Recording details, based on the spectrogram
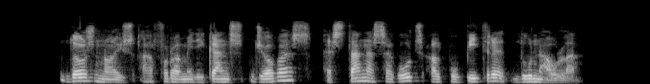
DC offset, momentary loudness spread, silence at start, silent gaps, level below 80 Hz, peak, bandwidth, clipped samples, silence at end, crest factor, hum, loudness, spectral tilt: under 0.1%; 7 LU; 0.6 s; 3.15-3.21 s; -60 dBFS; 0 dBFS; 8.2 kHz; under 0.1%; 0.7 s; 20 dB; none; -19 LUFS; -4 dB/octave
